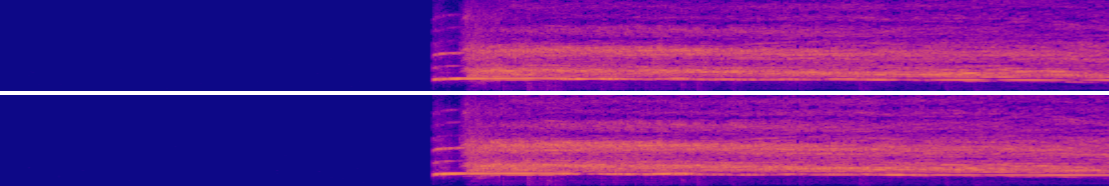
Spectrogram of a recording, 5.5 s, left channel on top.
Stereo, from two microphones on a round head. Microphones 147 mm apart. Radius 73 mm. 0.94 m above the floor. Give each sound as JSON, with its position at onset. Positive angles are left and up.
{"t": 2.2, "sound": "a scream", "side_deg": -5, "distance_m": 0.7}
